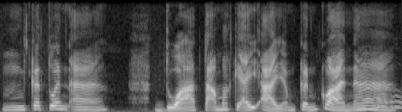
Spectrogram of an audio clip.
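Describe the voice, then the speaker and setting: A woman's voice: medium pitch, slow, pushed and bright, no echo. A Filipino woman with an Ilocano accent playing a doting woman cooing playfully to a baby in a radio drama.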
